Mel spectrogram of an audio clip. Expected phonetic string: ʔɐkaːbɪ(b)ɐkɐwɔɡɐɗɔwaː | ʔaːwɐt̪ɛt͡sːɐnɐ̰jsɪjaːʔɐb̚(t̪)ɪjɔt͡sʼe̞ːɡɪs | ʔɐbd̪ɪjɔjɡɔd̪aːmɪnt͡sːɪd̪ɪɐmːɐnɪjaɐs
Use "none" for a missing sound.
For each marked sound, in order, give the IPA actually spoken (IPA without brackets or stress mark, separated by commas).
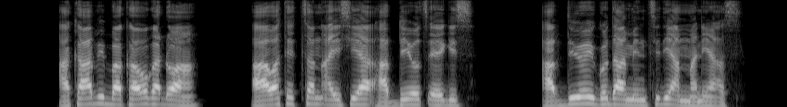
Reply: b, d̪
